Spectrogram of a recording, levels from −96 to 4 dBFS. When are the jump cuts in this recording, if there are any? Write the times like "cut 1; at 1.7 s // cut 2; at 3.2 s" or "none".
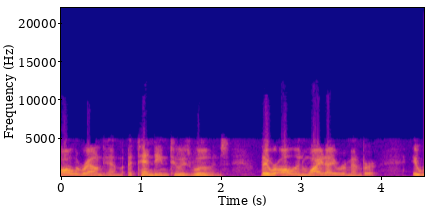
none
